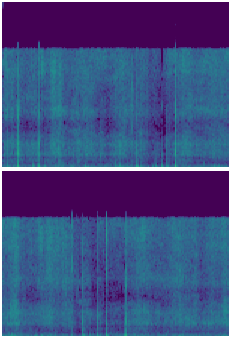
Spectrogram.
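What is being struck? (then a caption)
Plastic bubble wrap envelope. A flat blue plastic bubble wrap envelope is tapped with the long polished fingernails of both hands. Quick, dry clicks fall in an irregular rhythm over a soft, low, rustling bed. Several sharper taps stand out above the rest.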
